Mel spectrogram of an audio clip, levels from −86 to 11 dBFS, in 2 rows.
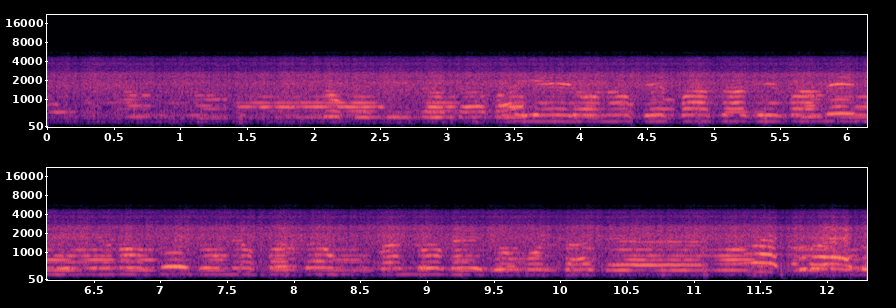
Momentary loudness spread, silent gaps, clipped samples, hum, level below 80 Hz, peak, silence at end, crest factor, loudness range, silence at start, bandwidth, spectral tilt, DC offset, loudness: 10 LU; none; under 0.1%; none; -88 dBFS; -4 dBFS; 0 s; 18 dB; 3 LU; 0 s; 5.8 kHz; 0 dB/octave; under 0.1%; -22 LUFS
